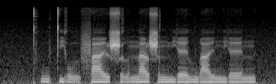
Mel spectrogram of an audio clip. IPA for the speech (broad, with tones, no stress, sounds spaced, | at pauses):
kʰ u˧˥ t̪ j o̰˨˩ ʊ̯ f a˧˥ ɪ̯ ʂ ɤ̰˨˩ n̪ ä˥ ʂ ə˨ n m j ɛ˧˥ l w a˧˥ ɪ̯ n̪ j ɛ˧˥ n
